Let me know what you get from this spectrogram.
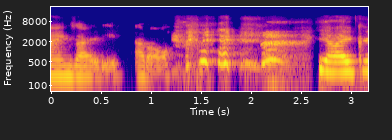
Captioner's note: laughing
